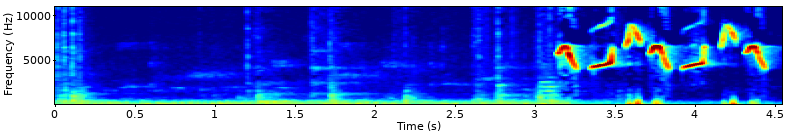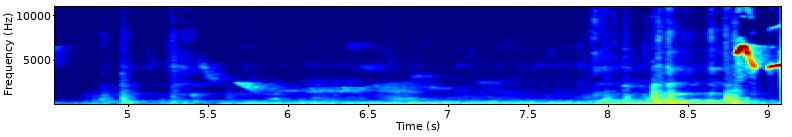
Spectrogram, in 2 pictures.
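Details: Cinereous tit, a genuine bird singing eagerly: a short cluster of shrill, downslurred whistles after a quiet stretch, with a few hollow knocks and another high note near the end.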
